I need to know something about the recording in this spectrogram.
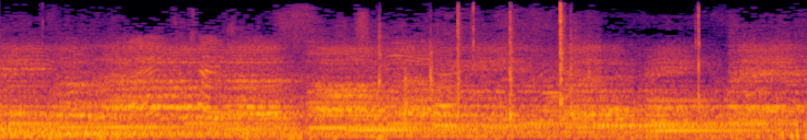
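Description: Middle school choir singing in many voices, with electronic keyboard accompaniment, sustaining and changing notes together.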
